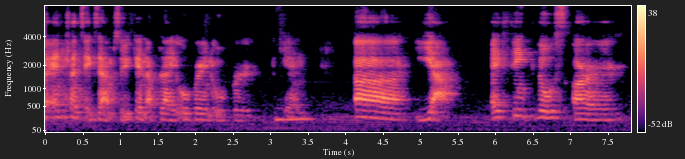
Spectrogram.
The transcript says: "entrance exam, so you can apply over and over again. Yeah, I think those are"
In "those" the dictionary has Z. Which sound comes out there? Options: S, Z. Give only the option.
S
